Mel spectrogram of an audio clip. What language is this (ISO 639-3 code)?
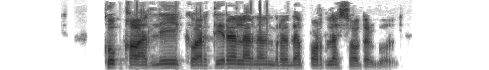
uzb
